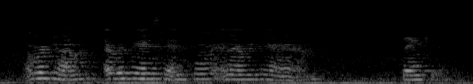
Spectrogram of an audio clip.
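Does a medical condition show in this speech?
Yes: spastic cerebral palsy; spastic, from birth, tight muscles, leg and hip surgery, wheelchair.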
